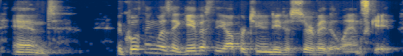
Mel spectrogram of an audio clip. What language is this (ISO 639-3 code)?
eng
